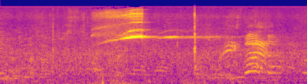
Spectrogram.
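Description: A referee's whistle blows once sharply.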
